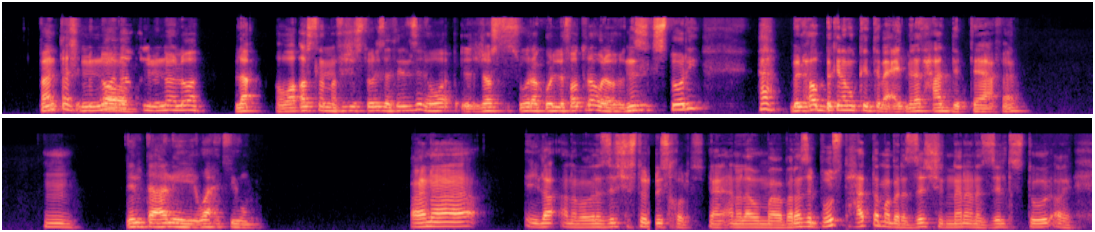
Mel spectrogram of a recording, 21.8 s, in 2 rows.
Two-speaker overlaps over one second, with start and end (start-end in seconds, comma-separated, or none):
none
